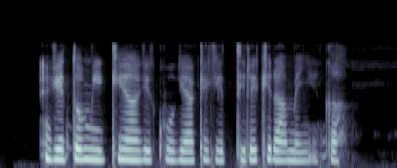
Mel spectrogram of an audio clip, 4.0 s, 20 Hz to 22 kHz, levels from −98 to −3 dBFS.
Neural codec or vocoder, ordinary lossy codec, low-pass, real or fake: none; none; 7.2 kHz; real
